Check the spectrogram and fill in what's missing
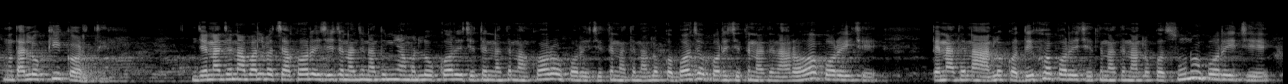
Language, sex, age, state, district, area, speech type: Maithili, female, 30-45, Bihar, Darbhanga, urban, spontaneous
